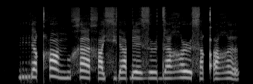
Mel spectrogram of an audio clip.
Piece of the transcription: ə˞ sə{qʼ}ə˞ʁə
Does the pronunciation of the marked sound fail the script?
no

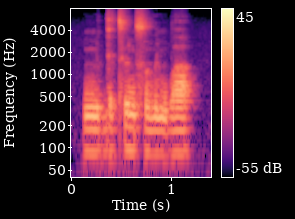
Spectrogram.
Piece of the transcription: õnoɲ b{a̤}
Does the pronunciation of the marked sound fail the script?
yes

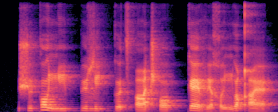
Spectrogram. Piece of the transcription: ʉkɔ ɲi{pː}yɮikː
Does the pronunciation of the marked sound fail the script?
no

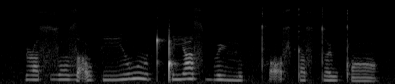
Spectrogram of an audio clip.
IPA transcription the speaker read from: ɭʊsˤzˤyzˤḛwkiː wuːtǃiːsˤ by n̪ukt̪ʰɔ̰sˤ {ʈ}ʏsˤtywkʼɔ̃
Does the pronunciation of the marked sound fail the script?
no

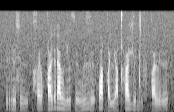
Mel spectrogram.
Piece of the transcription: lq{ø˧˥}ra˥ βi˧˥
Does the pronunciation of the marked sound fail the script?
no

